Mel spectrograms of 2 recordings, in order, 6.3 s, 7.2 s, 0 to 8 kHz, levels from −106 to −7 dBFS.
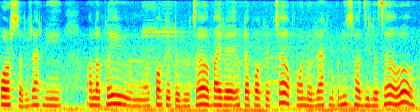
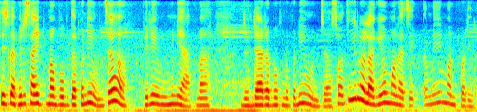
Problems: constant background noise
